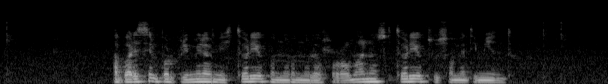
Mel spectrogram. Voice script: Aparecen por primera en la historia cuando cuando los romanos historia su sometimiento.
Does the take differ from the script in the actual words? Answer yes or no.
no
